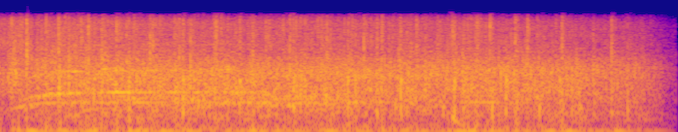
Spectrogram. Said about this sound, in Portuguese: Aplausos da galera do auditório.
